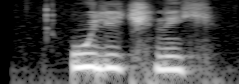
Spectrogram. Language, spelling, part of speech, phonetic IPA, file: Russian, уличный, adjective, [ˈulʲɪt͡ɕnɨj], Ru-уличный.ogg
- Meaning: street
